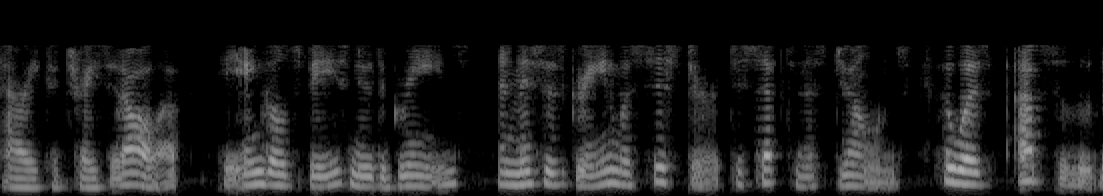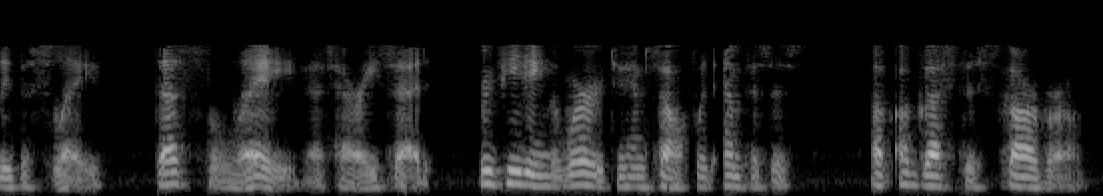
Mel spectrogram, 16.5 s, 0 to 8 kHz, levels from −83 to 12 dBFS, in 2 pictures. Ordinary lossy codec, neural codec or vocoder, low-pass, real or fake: AAC, 16 kbps; none; 7.2 kHz; real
